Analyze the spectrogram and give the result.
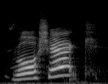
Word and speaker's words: Rorschach: Rorschach? – Mm.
